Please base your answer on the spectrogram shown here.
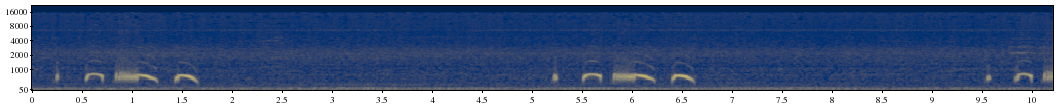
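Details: Male spotted dove cooing, as used to lure wild doves: three phrases about every five seconds, each a quick rising note, paired rounded coos, a drawn-out rolling coo and a falling end note, with low background rumble.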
